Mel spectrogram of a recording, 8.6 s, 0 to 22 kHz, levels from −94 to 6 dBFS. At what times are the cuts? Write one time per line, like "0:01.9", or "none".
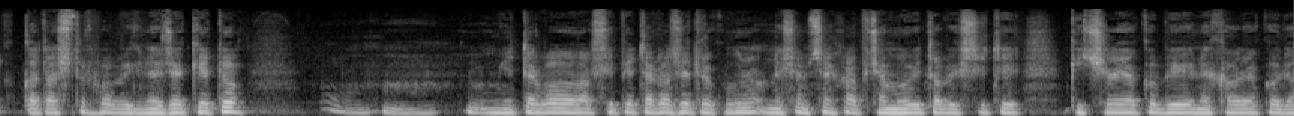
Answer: none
